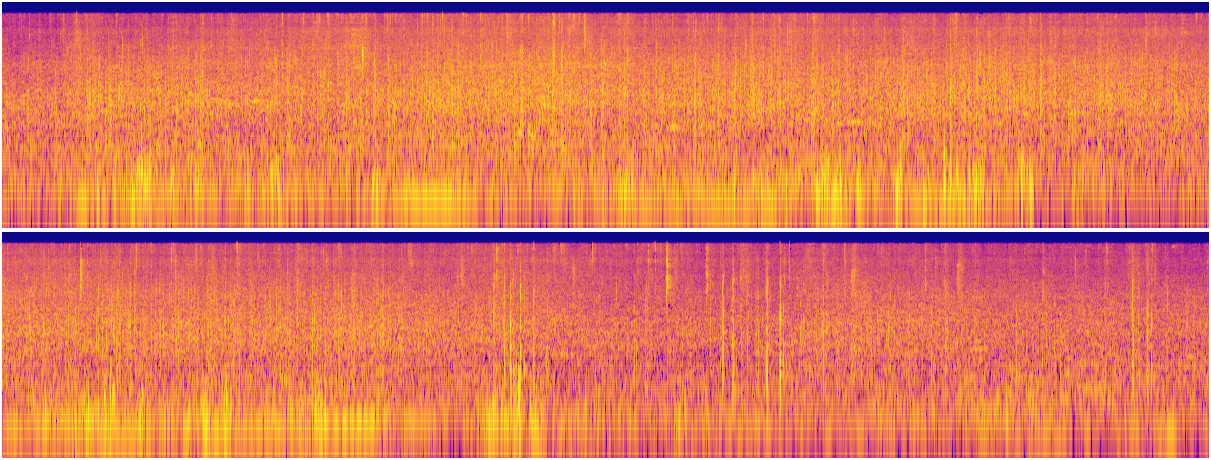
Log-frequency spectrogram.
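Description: Steady rain falling on hard surfaces: an even hiss with scattered sharp drip ticks, over a low rumble. The drips are loudest about two-thirds of the way through.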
